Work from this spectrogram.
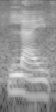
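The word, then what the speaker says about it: live: That we are able to C sports and other event taking place in any part of the world लाइव, pronounce rhyming with हाइव from the comfort of our Holmes.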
